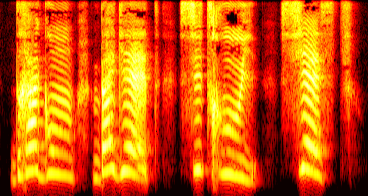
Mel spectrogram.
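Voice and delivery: put-on very high little-boy voice, word by word; thrilled small kid playing a word game; delighted child. A narrator's reading. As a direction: keep firing off words in childish glee. Child keeps dictating words happily.

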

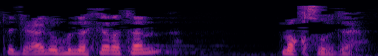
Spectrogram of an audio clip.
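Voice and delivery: normal talking voice

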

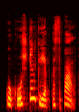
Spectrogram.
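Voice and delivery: plain reading voice

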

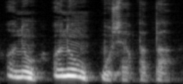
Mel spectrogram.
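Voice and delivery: vif et haut, puis retombe sur mon cher papa; s'écrier avec empressement d'enfant; vivement. A narrator's reading. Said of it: "dit vivement le garçonnet". (le garçonnet répond vivement à son papa)

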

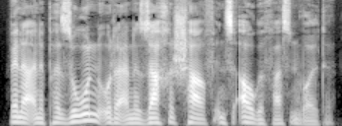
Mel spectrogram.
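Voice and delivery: ordinary talk, nothing marked

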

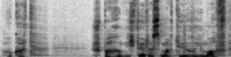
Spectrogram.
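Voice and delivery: a hushed, scared prayer; frightened whisper. Acted. Terrified man whispering a prayer to God. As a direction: breathe it out to God in dread.

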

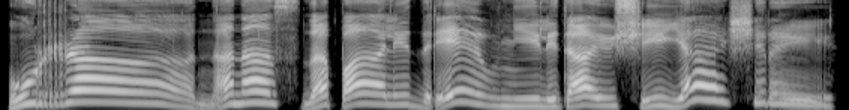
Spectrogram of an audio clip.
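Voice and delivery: high, drawn-out cheering; jubilant cry. A narrator's reading. Professor rejoices at the flying lizards, high jubilant cry. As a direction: exult with long, stretched words. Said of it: "ликовал профессор".

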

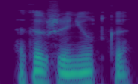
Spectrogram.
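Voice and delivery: usual speaking voice

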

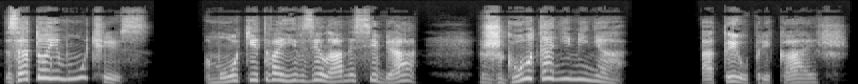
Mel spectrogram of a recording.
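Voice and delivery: slow, high-pitched keening; old woman's drawn-out lament. Acted. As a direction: wail it slowly, settling down into reproach. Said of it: "запричитала старуха".

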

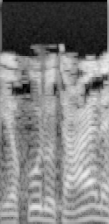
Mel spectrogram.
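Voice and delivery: normal talking voice

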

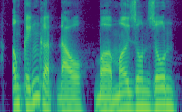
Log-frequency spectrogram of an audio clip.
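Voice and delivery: plain reading voice

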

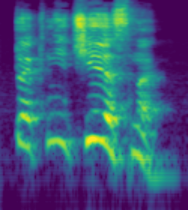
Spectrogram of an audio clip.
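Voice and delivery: high, drawn-out protest; outraged childish whine; indignant. Acted. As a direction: complain slowly in a high girl's voice. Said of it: "возмутилась Катя".

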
